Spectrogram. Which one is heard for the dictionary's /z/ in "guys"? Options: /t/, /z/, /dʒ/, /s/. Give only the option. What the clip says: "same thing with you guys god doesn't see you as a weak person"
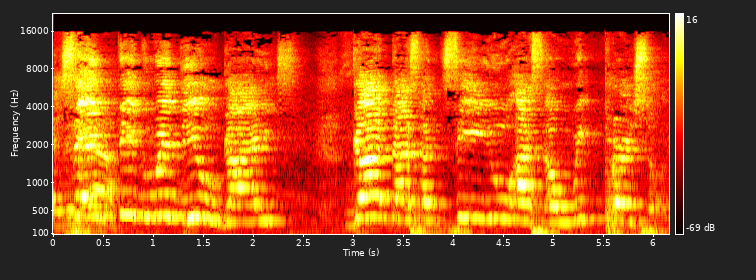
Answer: /s/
